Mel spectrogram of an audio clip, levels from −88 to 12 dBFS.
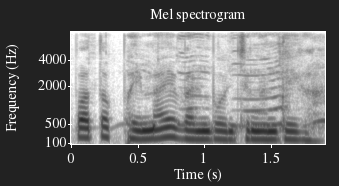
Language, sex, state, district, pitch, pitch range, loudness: Wancho, female, Arunachal Pradesh, Longding, 170 Hz, 165-200 Hz, -14 LUFS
